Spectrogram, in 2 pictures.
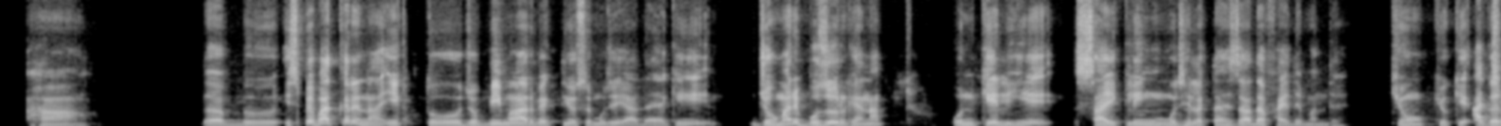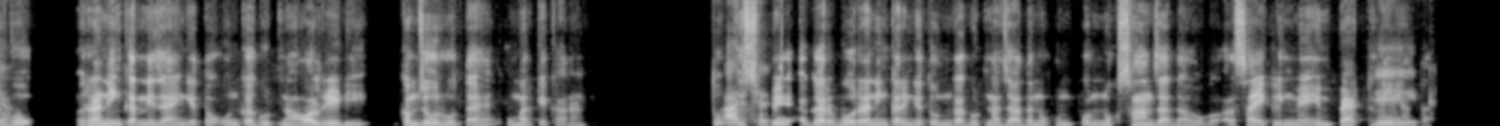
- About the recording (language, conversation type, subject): Hindi, unstructured, आपकी राय में साइकिल चलाना और दौड़ना—इनमें से अधिक रोमांचक क्या है?
- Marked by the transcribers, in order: in English: "साइक्लिंग"; in English: "रनिंग"; in English: "ऑलरेडी"; in English: "रनिंग"; in English: "साइक्लिंग"; in English: "इम्पैक्ट"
